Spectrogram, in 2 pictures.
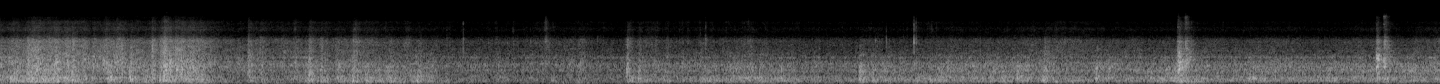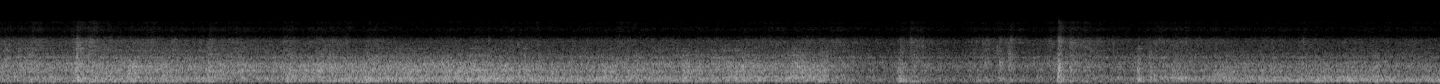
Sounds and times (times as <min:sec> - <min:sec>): Clickety-clack: 0:00.0 - 0:08.0, 0:08.6 - 0:12.7, 0:13.7 - 0:18.2, 0:22.3 - 0:28.8
Train: 0:00.0 - 0:28.8
Wind: 0:00.0 - 0:28.8.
